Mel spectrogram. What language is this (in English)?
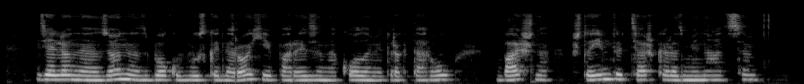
Belarusian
